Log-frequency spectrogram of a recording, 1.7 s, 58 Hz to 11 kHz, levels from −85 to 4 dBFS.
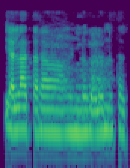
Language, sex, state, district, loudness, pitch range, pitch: Kannada, female, Karnataka, Mysore, -21 LUFS, 180-185 Hz, 180 Hz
